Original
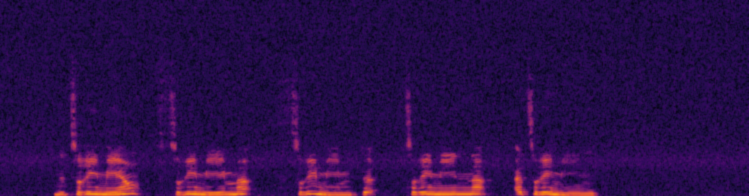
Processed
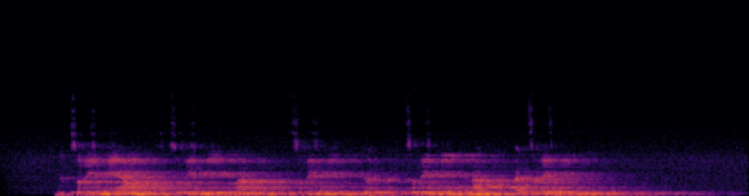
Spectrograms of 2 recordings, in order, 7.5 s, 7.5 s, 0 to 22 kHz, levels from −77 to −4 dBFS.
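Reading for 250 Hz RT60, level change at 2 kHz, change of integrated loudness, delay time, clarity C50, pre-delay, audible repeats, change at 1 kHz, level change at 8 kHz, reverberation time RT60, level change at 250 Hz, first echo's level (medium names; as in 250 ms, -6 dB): 3.2 s, -3.0 dB, -5.0 dB, 197 ms, -3.5 dB, 37 ms, 1, -2.0 dB, -11.0 dB, 2.8 s, -6.0 dB, -6.5 dB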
